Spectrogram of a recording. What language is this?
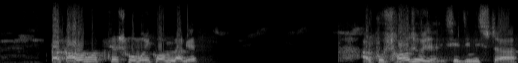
Bangla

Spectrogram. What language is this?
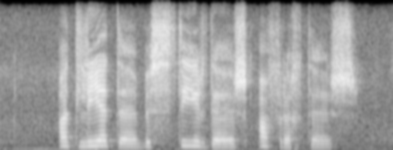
Afrikaans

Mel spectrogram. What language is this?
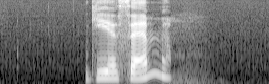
Swedish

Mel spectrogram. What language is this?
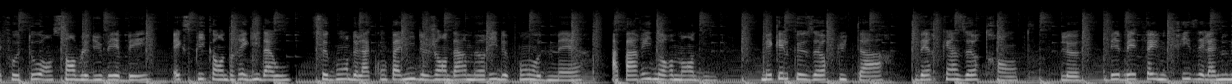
French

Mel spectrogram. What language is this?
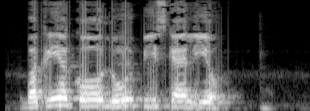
Gujari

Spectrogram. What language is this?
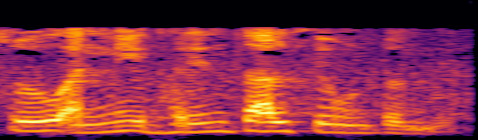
Telugu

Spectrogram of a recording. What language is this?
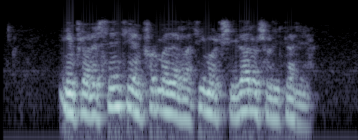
Spanish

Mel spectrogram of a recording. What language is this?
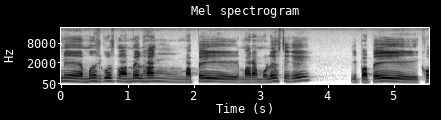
San Francisco Del Mar Huave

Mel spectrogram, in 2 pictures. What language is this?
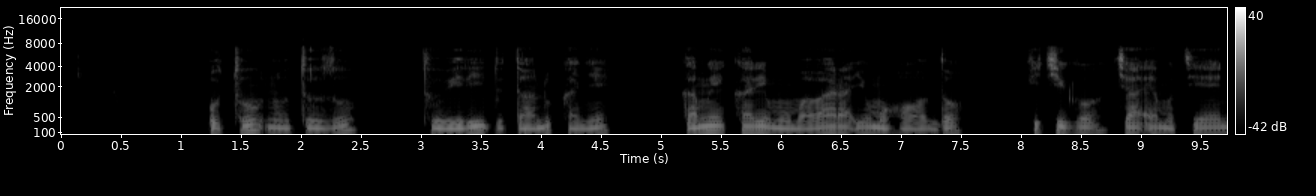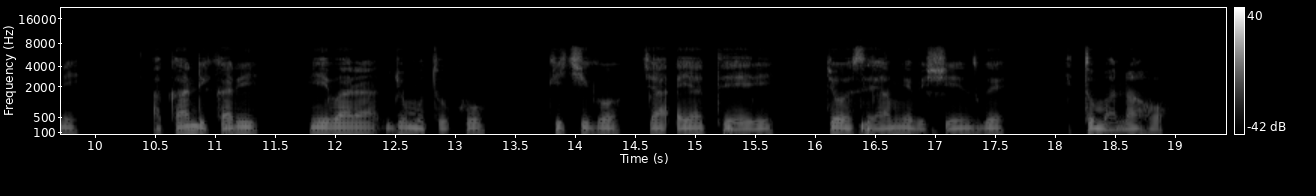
Kinyarwanda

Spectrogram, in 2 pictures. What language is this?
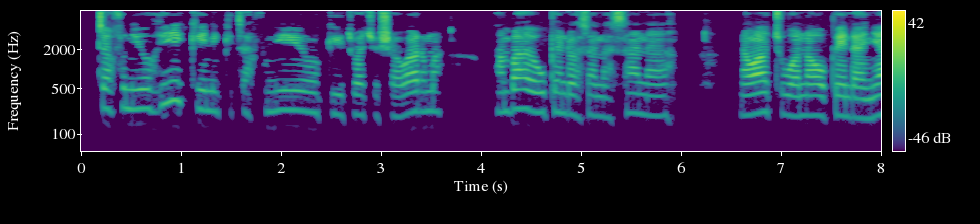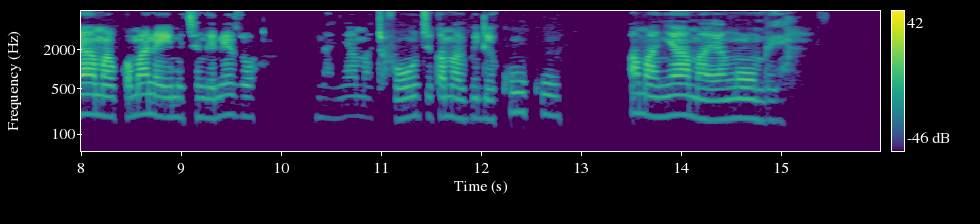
Swahili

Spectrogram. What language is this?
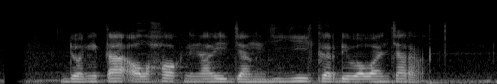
Sundanese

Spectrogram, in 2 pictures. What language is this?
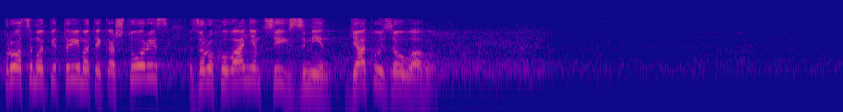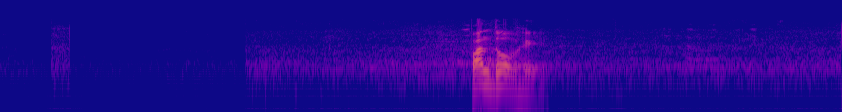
Ukrainian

